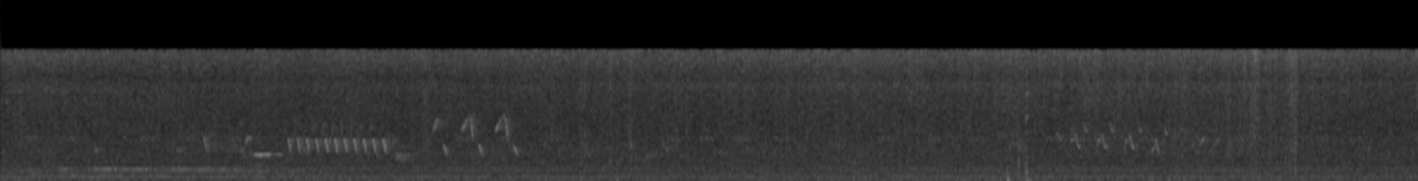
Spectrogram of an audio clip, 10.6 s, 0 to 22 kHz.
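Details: Many honey bees hum steadily in a blue hive opened for a check on 20 June 2022. The dense buzzing drone carries on throughout, while brief high bird twitters and a sharp knock near the end sound behind it.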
